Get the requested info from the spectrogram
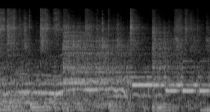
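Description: Live reggae band playing, with bass and drums under a lead line. The lead holds a long note that slides up slightly about half a second in, then plays short repeated notes over a second held tone from about the middle on.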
